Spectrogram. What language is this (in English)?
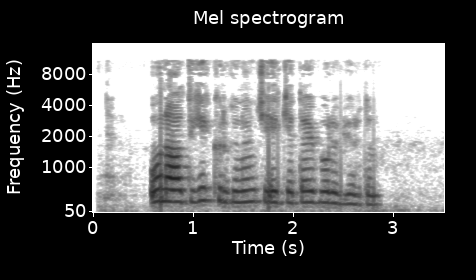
Uzbek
